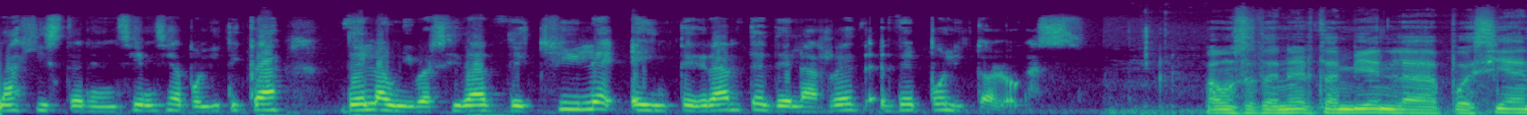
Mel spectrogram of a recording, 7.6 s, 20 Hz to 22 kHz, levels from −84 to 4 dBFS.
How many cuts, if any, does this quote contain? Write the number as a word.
zero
